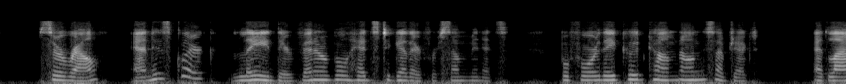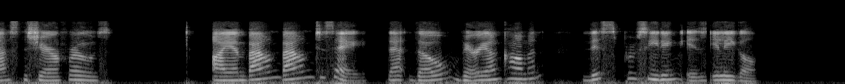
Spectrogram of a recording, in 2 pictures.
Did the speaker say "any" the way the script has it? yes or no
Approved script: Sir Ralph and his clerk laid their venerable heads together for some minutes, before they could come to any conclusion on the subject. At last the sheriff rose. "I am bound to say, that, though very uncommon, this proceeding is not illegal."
no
